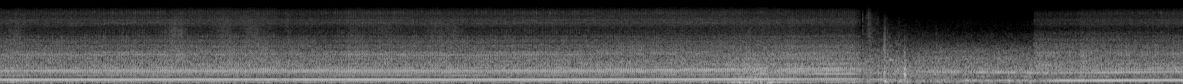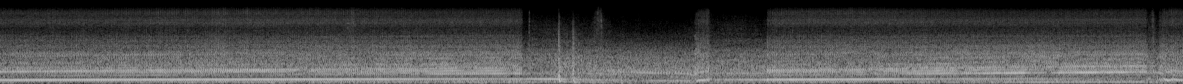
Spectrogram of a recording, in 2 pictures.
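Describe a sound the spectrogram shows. A car engine roars steadily at high speed, dropping briefly in pitch at each gear change.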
